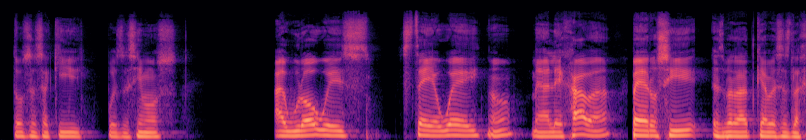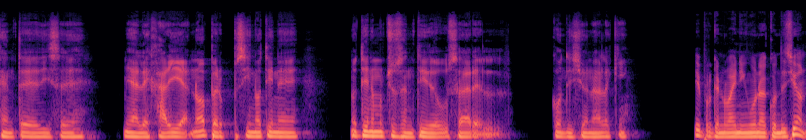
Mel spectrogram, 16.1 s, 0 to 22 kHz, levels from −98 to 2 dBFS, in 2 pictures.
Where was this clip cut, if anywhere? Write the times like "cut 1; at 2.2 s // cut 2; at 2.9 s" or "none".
cut 1; at 6.3 s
